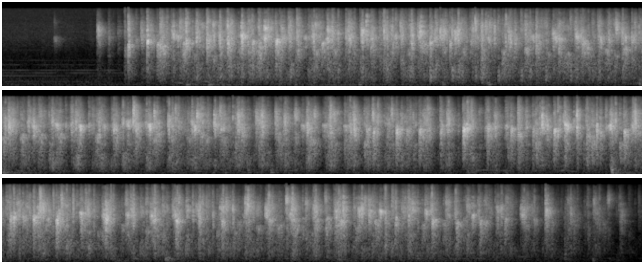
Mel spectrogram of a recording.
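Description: A small audience applauding: dense, steady clapping that starts suddenly about a second in, just after the last piano note has died away, and thins out near the end.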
